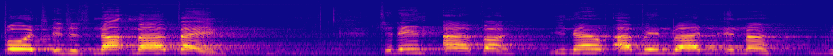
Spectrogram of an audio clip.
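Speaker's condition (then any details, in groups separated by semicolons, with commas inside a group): Cerebral palsy; from birth, uses wheelchair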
